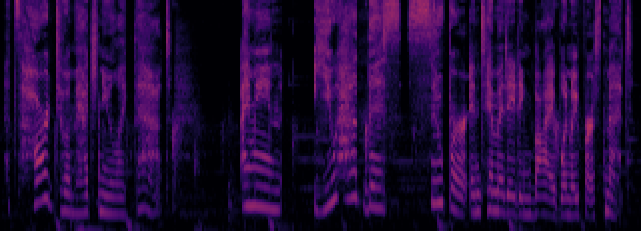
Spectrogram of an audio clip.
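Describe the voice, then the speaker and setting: A woman voicing a friendly, upbeat and expressive young woman in an anime-style video game, talking in an easily amazed way. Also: on the high side, normal speed, faint music behind. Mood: warm, amazed.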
